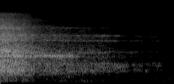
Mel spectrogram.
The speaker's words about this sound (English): Take another deep breath in and release.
